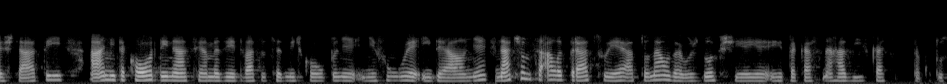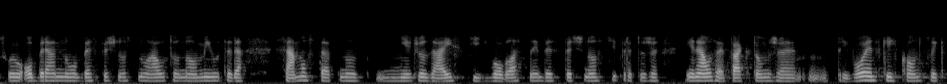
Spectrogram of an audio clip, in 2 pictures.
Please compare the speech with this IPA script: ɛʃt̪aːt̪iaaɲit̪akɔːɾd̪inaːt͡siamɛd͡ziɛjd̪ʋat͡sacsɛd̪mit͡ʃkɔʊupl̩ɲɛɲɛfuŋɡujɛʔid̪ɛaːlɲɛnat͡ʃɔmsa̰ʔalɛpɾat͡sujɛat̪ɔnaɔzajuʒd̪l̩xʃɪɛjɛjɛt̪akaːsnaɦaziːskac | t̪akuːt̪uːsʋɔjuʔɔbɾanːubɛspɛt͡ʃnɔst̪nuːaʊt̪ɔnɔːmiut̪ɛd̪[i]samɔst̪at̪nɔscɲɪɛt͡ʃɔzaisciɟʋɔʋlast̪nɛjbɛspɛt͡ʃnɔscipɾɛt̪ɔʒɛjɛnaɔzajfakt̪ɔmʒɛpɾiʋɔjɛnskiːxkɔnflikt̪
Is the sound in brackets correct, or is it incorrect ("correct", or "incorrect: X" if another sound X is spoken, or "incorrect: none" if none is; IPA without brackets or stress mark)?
incorrect: a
